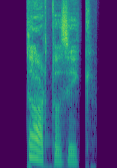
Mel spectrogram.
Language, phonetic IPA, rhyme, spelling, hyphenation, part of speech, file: Hungarian, [ˈtɒrtozik], -ozik, tartozik, tar‧to‧zik, verb / noun, Hu-tartozik.ogg
- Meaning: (verb) 1. to belong to someone or something, appertain (-hoz/-hez/-höz) 2. to fall under something (-ba/-be), be classed among, be categorized among 3. to owe someone (-nak/-nek) something (-val/-vel)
